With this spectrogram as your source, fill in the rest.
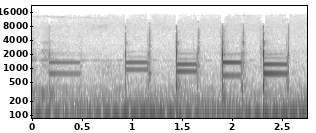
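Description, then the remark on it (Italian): Five electronic keypad tones beep out as a videophone is dialed, each a short two-note chirp with a faint click, spaced irregularly over a low steady hum, with no voices. “dammi quel videofono”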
